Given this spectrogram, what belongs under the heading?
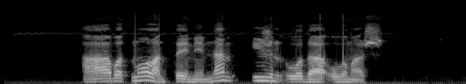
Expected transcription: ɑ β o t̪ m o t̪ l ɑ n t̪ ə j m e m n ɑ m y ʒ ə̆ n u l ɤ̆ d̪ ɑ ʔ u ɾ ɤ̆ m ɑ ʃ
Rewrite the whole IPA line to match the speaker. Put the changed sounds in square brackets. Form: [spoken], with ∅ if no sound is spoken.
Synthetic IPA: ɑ β o t̪ m o [∅] l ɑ n t̪ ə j m e m n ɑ m y ʒ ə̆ n u l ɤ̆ d̪ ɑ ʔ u [l] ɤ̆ m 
